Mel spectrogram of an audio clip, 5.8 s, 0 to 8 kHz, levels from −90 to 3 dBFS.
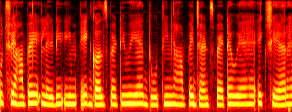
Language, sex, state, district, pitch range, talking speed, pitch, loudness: Hindi, female, Bihar, Vaishali, 210-230 Hz, 215 wpm, 220 Hz, -17 LUFS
